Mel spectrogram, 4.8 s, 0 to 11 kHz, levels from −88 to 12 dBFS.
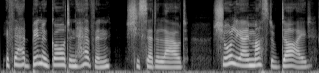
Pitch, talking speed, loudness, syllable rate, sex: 240 Hz, 200 wpm, -17 LUFS, 5.2 syllables/s, female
